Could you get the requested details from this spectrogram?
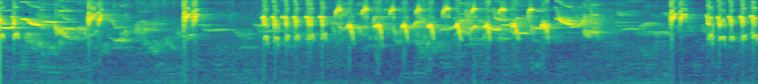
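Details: .Oriental magpie-robin, a kept songbird, delivering a rich varied song of sharp whistles, chirps and rapid repeated high notes in bursts with brief pauses, including mimicked phrases.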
